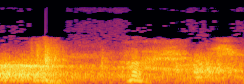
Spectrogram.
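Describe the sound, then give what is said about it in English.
A heavy door slams shut with a dull, solid thud, set against a loud, steady rush of wind that fills the whole moment. “I'll bolt this door so the wind won't rip it open.”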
